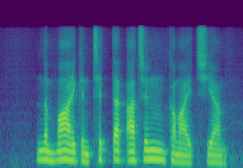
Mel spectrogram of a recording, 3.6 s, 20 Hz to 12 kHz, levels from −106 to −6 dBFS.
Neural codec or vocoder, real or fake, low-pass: codec, 16 kHz, 0.2 kbps, FocalCodec; fake; 7.2 kHz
